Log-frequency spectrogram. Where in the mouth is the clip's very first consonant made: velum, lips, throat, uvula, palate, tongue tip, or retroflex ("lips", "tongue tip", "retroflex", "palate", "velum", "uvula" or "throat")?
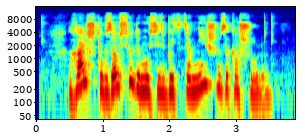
velum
